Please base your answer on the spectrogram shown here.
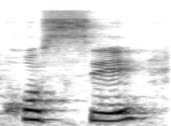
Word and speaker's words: procès: them, you know that an E with an accent grave gives you the S sound and the final S is silent, then un procès. Um, procès.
